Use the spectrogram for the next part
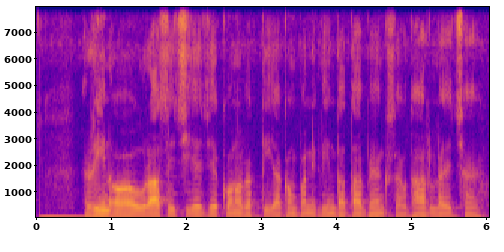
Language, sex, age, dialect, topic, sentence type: Maithili, male, 18-24, Eastern / Thethi, banking, statement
